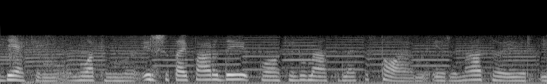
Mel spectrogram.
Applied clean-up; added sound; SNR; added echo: none; Trumpet + Engine; 10 dB; none.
